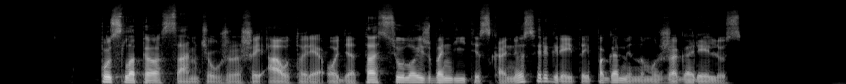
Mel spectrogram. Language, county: Lithuanian, Utena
